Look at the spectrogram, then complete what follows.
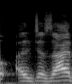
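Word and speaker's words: الجزائر: उर्दू में हम इसको अल्जज़ायर प्रोनाउंसिएट करते हैं।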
